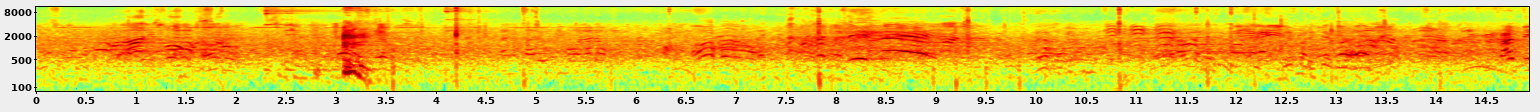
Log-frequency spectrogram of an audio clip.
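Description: Young men shout and call out across an open outdoor pitch.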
